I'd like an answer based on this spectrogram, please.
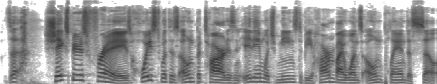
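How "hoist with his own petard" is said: ordinary delivery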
